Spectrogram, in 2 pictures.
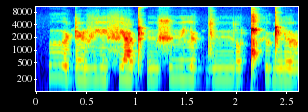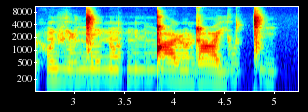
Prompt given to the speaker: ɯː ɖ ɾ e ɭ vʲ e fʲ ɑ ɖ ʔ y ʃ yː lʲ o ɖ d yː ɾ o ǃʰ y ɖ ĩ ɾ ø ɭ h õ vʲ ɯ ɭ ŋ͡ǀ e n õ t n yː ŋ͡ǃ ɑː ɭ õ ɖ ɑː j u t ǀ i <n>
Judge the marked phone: incorrect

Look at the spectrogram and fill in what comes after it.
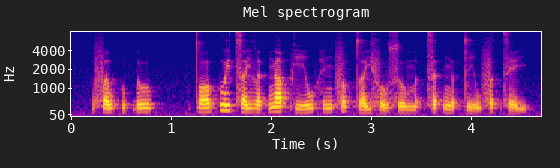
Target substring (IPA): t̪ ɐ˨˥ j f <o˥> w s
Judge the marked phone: incorrect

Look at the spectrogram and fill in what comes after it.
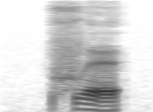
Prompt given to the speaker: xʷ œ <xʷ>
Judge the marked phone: incorrect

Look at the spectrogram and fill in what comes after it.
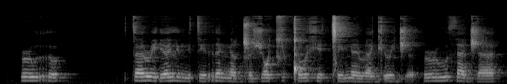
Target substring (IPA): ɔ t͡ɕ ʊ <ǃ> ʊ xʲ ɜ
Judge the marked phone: correct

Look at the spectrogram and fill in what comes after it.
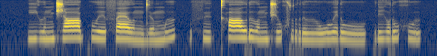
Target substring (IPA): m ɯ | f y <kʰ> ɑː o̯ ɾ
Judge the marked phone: correct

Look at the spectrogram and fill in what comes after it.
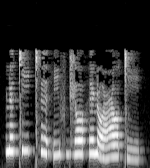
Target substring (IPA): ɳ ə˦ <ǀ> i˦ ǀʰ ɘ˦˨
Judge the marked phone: correct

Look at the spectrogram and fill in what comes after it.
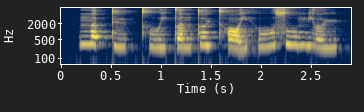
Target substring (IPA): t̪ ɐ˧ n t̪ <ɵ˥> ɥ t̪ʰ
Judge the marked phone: correct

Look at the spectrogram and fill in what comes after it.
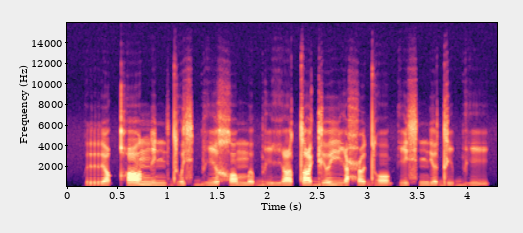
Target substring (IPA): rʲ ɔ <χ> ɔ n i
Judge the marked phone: incorrect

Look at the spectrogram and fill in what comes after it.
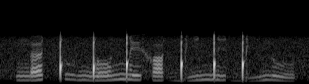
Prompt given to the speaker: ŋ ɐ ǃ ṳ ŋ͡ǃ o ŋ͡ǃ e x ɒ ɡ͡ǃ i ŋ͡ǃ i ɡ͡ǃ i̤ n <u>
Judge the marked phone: correct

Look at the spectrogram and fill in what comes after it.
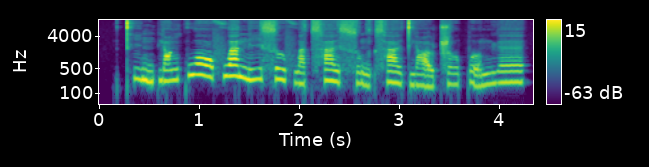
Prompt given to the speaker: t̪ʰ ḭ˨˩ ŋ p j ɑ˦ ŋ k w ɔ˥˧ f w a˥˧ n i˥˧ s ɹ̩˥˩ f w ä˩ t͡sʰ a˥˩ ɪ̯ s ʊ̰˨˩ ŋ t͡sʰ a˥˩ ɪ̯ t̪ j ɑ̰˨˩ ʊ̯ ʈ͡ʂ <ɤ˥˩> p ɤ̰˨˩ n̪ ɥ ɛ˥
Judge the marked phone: incorrect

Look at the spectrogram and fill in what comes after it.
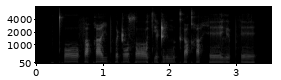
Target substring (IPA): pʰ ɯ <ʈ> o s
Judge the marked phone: correct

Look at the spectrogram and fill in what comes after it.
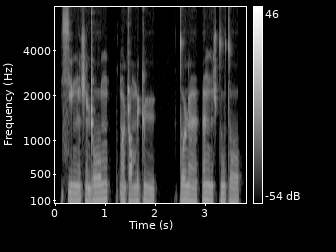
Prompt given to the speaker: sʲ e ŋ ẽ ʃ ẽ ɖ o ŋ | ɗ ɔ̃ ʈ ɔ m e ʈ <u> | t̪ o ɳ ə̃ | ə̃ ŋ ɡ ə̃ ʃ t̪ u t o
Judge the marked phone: incorrect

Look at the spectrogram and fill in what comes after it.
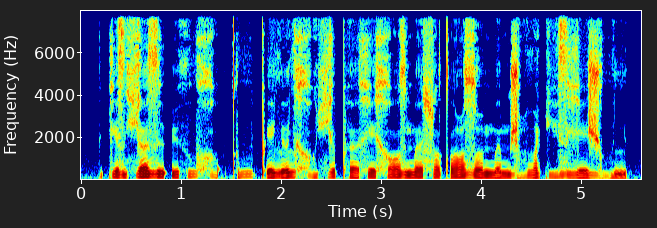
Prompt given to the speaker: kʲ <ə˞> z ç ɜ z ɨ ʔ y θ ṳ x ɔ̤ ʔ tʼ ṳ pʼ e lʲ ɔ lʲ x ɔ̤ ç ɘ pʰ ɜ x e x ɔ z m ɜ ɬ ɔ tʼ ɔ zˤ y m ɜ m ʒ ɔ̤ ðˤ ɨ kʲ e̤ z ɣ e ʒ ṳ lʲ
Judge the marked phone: incorrect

